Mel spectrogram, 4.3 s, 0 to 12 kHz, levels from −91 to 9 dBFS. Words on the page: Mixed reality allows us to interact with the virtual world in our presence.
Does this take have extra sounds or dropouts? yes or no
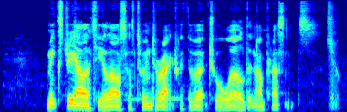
yes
